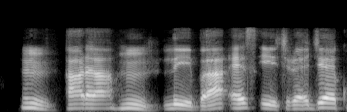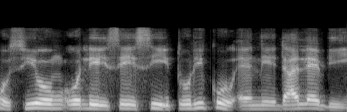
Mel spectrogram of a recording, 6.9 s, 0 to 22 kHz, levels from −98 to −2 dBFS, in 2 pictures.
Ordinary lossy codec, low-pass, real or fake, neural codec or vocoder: none; none; fake; codec, 16 kHz, 0.8 kbps, ZipCodec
